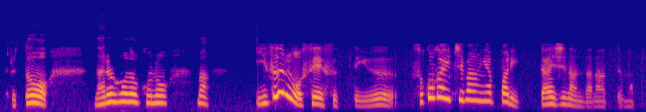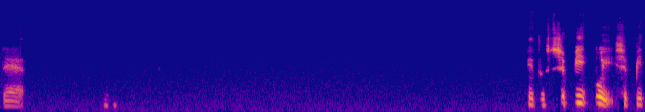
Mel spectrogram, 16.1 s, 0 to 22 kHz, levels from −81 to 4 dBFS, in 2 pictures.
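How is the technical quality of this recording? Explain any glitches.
The recording has one clear fault, in the speech between 3.23 and 8.34 s. There, the input has likely switched to a poorer device, then back again. Nothing above 5 kHz gets through, so the speech turns dull and boxy, and a faint new background noise, roughly 45 dB below the voice, comes in with it. The level stays about the same and there's no gap at either switch. The change of noise floor and tone, starting and stopping with the band limit, is what sets this apart from a simple low-pass filter or a codec narrowing its bandwidth.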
